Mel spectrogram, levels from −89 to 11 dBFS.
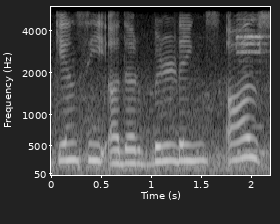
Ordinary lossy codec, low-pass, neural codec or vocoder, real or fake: none; 5.4 kHz; none; real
